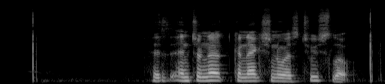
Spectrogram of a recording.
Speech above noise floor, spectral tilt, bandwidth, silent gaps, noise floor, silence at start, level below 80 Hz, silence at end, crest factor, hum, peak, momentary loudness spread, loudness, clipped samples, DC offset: 40 dB; -5 dB/octave; 15 kHz; none; -67 dBFS; 1.5 s; -80 dBFS; 0.15 s; 20 dB; none; -10 dBFS; 19 LU; -28 LUFS; under 0.1%; under 0.1%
